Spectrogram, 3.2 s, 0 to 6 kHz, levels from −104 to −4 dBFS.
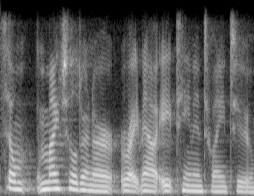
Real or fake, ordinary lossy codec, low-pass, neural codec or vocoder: real; Opus, 64 kbps; 5.4 kHz; none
